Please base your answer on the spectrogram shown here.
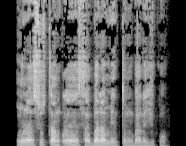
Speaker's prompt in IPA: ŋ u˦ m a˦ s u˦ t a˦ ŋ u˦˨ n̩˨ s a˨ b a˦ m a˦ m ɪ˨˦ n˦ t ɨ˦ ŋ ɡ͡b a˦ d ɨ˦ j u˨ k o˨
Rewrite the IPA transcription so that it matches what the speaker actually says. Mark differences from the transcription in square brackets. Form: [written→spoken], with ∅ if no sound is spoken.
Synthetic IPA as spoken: ŋ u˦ [m→n] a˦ s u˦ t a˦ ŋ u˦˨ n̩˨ s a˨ [b→ɡ͡b] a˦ [m→n] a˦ m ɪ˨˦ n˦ t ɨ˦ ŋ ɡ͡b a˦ [d→n] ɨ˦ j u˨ k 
